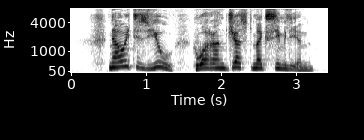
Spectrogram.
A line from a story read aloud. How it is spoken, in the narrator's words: cried Valentine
